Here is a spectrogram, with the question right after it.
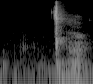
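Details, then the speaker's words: A single sharp, hissing, loud adult sneeze bursts out of near silence, then fades quickly. "my God I sneeze so loud good thing I did not hear that"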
